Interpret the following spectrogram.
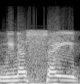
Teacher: یا ساکن سے پہلے زبر ہے، لہذا یا لین کو نرمی کے ساتھ ادا کریں گے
